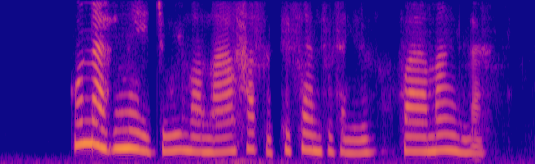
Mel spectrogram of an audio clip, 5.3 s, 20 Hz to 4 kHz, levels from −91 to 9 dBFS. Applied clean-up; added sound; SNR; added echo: neural diffusion model UNIVERSE++.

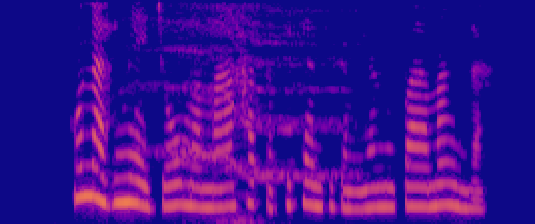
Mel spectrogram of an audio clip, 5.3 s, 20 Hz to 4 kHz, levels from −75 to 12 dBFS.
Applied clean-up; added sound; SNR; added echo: classical method Wiener filter.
